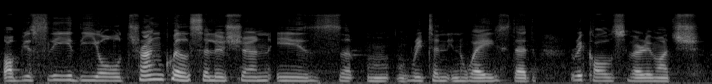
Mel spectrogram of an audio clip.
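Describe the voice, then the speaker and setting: A woman with an Italian accent, casually commenting on a game stream in a sardonic, animated way and swearing freely. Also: lowish voice, slow pace, slight background noise. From Italy. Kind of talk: casual let's-play commentary.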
